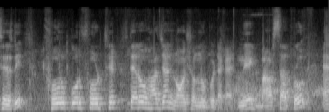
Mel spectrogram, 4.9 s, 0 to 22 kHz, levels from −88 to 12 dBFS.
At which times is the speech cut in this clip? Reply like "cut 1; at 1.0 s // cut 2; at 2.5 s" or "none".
cut 1; at 1.9 s // cut 2; at 3.5 s

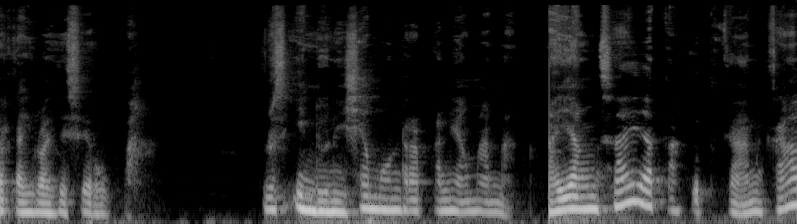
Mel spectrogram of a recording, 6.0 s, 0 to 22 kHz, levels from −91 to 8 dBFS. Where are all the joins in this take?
cut 1; at 4.1 s

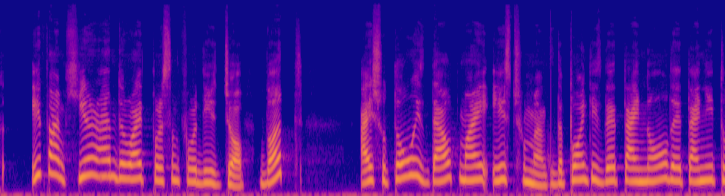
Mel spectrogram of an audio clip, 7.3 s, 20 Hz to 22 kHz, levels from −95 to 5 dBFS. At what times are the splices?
cut 1; at 2.5 s // cut 2; at 5.5 s

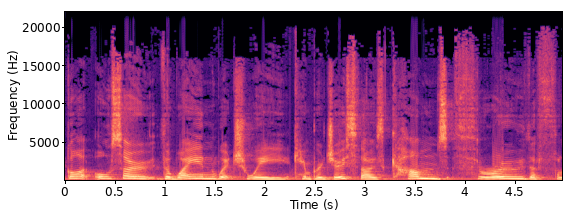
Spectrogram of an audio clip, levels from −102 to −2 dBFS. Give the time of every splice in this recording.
cut 1; at 2.3 s

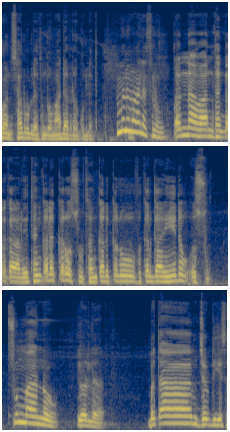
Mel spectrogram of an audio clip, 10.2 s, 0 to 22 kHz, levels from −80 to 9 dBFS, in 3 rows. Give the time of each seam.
cut 1; at 6.9 s

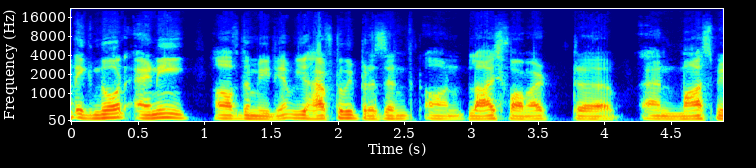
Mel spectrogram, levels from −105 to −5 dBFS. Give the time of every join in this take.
cut 1; at 0.9 s // cut 2; at 3.0 s

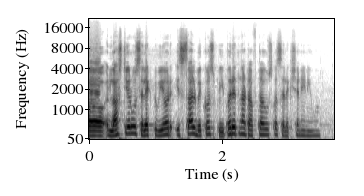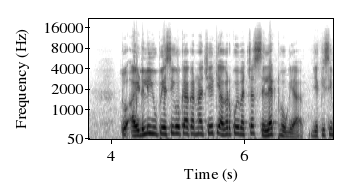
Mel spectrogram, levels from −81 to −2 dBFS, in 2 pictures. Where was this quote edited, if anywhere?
none

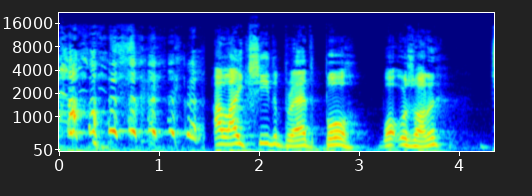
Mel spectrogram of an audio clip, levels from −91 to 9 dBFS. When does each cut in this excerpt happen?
cut 1; at 1.4 s

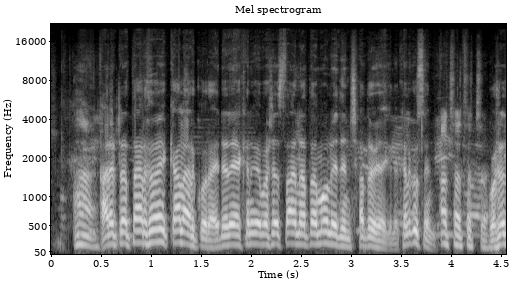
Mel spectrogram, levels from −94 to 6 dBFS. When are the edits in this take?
none

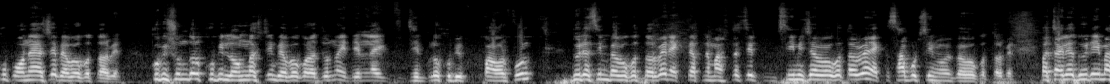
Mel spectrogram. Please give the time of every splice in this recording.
none

